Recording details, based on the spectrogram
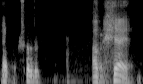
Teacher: अक्ष के बीच में एक क और बोला जाता है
